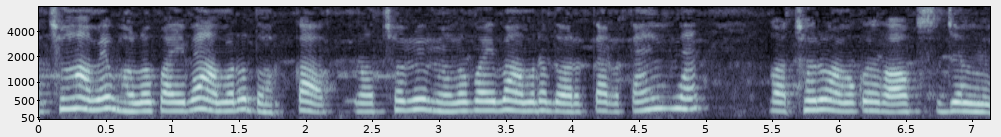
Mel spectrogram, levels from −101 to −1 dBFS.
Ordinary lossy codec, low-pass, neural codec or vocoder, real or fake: none; none; codec, 16 kHz, 8 kbps, FunCodec, trained on Chinese and English, 25 frames a second; fake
